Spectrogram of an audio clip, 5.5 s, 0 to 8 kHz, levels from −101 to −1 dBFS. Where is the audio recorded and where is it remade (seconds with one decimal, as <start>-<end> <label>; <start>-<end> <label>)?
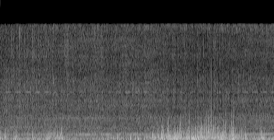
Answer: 0.0-1.5 recorded; 1.5-4.8 remade; 4.8-5.5 recorded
